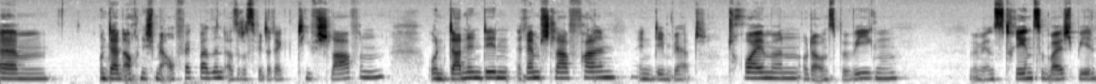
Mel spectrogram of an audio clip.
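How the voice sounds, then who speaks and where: A woman's plain, everyday voice at medium pitch, with fairly even intonation and a moderate pace. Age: 30s. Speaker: sleep consultant and social worker. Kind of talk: casual interview.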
